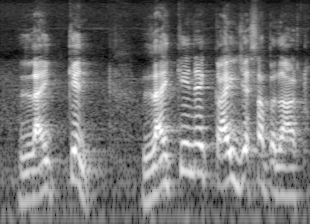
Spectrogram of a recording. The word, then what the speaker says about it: lichen: Litmus क्या होता है कि एक प्लांट होता है LICHEN, इसको प्रोनाउंस करते हैं लाइकेन, LICHEN, लाइकेन।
